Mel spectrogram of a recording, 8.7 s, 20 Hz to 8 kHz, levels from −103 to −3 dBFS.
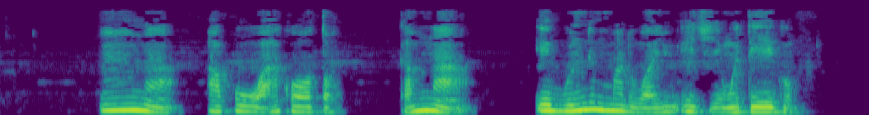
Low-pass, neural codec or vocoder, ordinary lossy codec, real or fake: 7.2 kHz; none; MP3, 24 kbps; real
